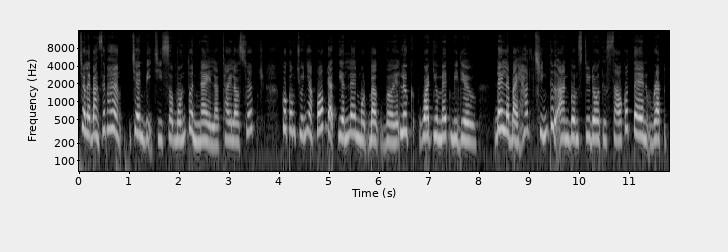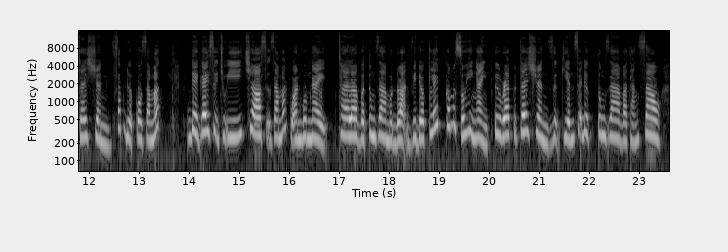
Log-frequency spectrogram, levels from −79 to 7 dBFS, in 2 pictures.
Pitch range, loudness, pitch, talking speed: 230-290 Hz, -23 LUFS, 250 Hz, 220 wpm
